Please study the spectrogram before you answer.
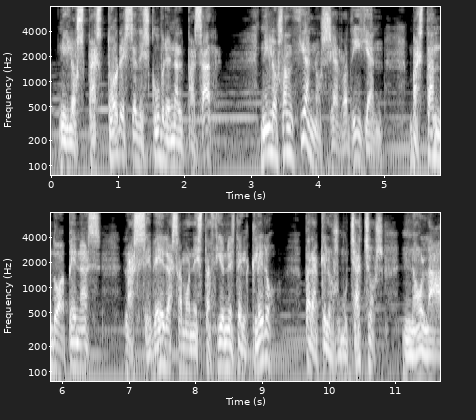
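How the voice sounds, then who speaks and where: A grave radio-theatre narrator with a low, creaky voice. He tells a dark legend in a solemn, deliberate, ominous manner. Music plays clearly beneath him. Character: grave male storyteller of an old devil legend, solemn and ominous.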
